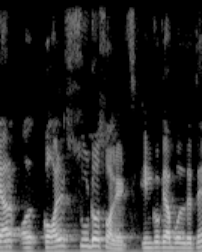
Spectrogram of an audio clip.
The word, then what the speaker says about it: pseudo: हाँ, P silent है इसमें।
